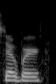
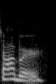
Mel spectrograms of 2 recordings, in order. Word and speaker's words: Stober: Some people say Stauber, it's Stober. I've heard like 2 people say, I thought it was pronounced Stauber. No. He says it in one of the songs. He says Stober. It's Stober.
